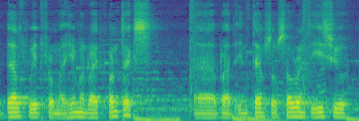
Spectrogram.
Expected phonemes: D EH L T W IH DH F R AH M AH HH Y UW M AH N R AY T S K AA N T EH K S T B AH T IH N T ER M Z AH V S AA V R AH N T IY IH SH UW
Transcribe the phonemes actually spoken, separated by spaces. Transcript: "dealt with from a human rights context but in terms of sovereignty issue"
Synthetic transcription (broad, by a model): D EH L T W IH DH F R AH M AH HH Y UW M AH N R AY T K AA N T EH K S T B AH T IH N T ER M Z AH V S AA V R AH N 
